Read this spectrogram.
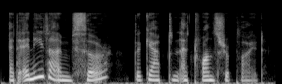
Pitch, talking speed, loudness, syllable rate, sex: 220 Hz, 190 wpm, -17 LUFS, 5.2 syllables/s, female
